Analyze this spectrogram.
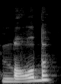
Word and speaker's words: MLB: the show and this still had me it's pronounced mulb M mulb the show 24 I was surprised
